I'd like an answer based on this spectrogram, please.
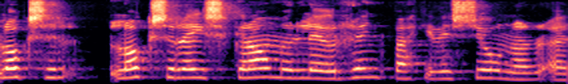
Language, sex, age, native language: Icelandic, male, 12, Icelandic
